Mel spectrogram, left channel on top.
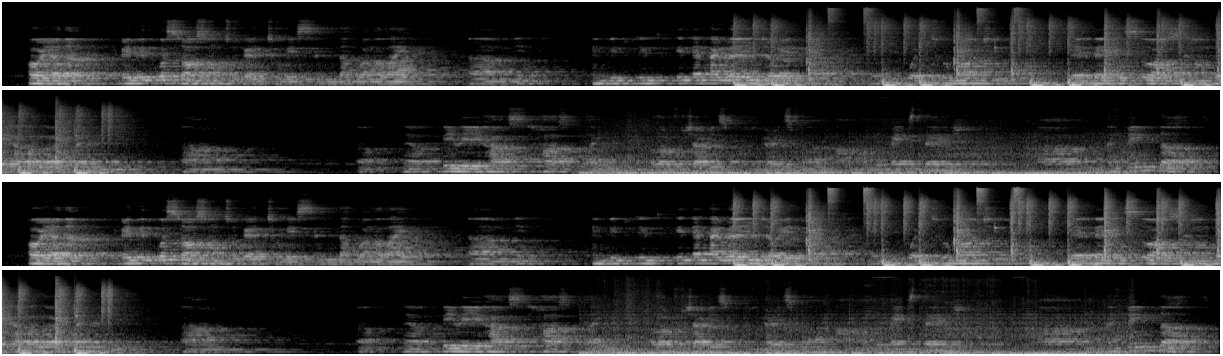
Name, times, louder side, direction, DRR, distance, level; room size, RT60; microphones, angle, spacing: voice 1, 0.3-0.8 1.2-4.1 4.6-5.3 5.9-10.0 10.7-13.5 14.0-14.5 15.7-18.2 18.7-21.8 22.5-24.1, equal, 10° right, 2 dB, 4.8 m, -29 dB
sound 1, 7.3-8.4 8.6-13.3, right 2 dB, 30° right, 1.7 m, -25 dB
sound 2, 17.9-23.5, equal, 55° right, 3.3 m, -31 dB
25.0 x 21.0 x 7.1 m, 2.1 s
head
